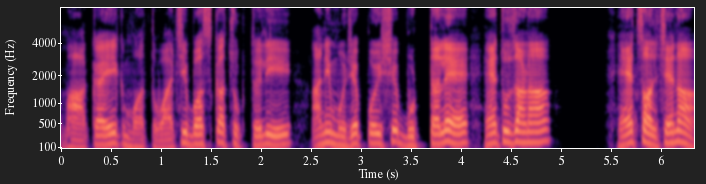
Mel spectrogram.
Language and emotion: Goan Konkani, angry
